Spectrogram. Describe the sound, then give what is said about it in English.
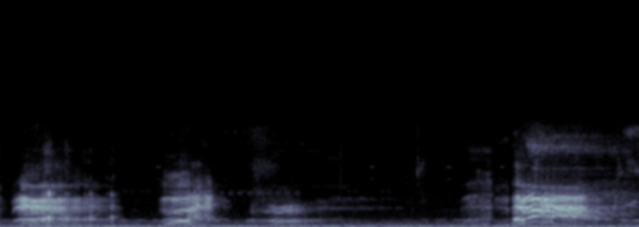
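A series of deep, guttural Hulk growls from The Incredible Hulk, made by the human voice of Charles Napier, coming in several loud bursts with wavering pitch, separated by quieter rumbling stretches, and ending on a strong final roar. “he took over the growls after Ted Cassidy died on The Incredible Hulk.”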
